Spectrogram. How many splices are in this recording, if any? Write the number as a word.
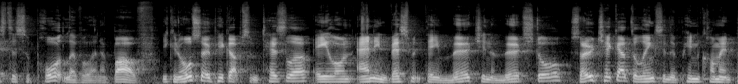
three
